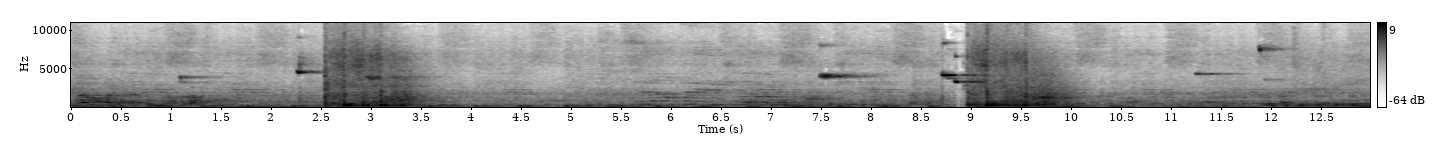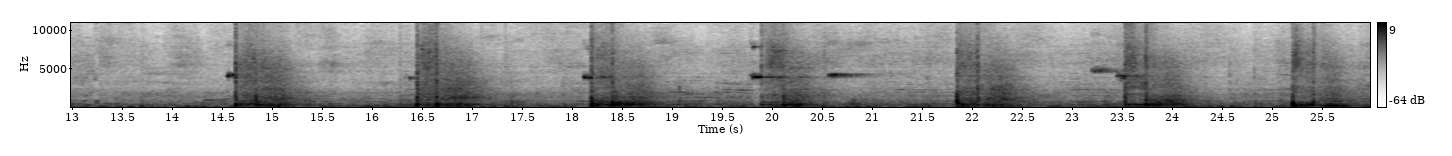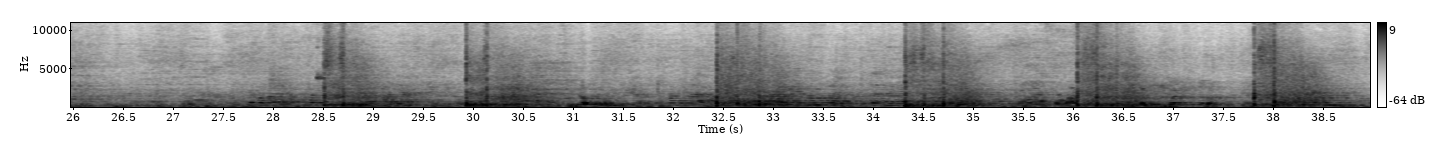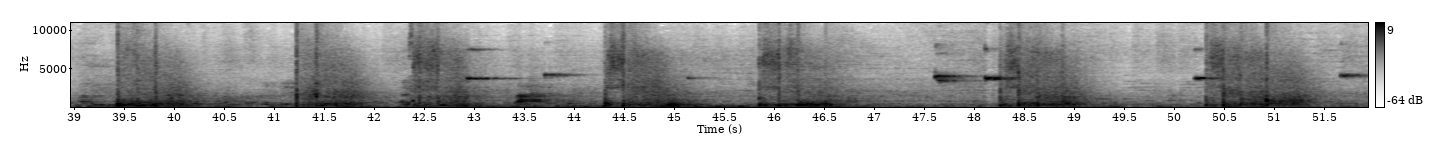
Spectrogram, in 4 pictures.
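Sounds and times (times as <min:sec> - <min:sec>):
punches smacking boxing pads: 0:02.5 - 0:03.6, 0:08.8 - 0:10.0, 0:14.6 - 0:15.4, 0:16.3 - 0:17.2, 0:18.1 - 0:18.9, 0:19.8 - 0:20.6, 0:21.8 - 0:22.6, 0:23.5 - 0:24.3, 0:25.1 - 0:25.9, 0:28.4 - 0:29.1, 0:29.9 - 0:30.6, 0:32.4 - 0:33.3, 0:34.3 - 0:35.2, 0:36.0 - 0:36.8, 0:37.8 - 0:38.5, 0:39.4 - 0:40.2, 0:41.2 - 0:43.0, 0:44.3 - 0:45.1, 0:45.8 - 0:46.7, 0:48.1 - 0:49.2, 0:50.2 - 0:51.4.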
